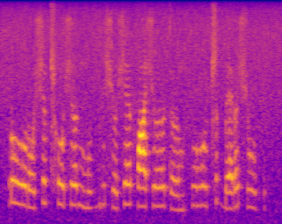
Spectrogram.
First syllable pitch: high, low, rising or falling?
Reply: falling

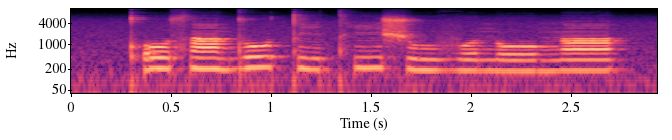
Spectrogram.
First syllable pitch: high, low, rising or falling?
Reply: low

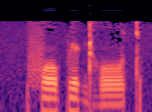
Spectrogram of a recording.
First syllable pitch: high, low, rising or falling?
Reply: high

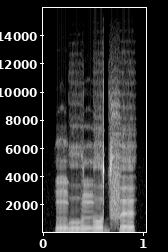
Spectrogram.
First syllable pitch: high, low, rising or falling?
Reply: low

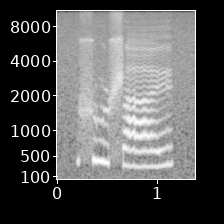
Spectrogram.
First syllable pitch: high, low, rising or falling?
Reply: falling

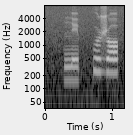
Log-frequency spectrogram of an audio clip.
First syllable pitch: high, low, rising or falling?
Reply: low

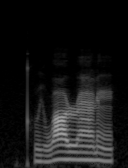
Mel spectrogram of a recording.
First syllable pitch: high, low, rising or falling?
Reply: low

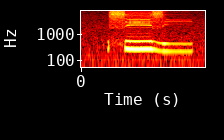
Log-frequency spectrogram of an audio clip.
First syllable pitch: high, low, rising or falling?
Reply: high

